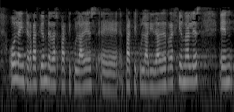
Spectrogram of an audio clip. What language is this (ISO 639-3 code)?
spa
